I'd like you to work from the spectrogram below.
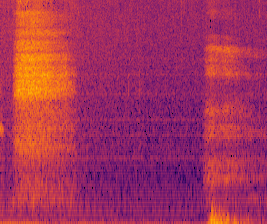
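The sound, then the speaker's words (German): A slow, deep inhale through the nose with a hissy airy rush, a pause, then a breathy exhale through the mouth ending in a low puff, done as a breathing exercise; no talking. “Und noch einmal tief durch die Nase ein. Und durch den Mund wieder aus.”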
